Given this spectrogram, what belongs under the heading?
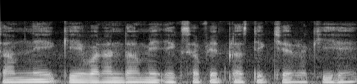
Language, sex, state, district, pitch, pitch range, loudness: Hindi, male, Arunachal Pradesh, Lower Dibang Valley, 100 Hz, 100-105 Hz, -14 LUFS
